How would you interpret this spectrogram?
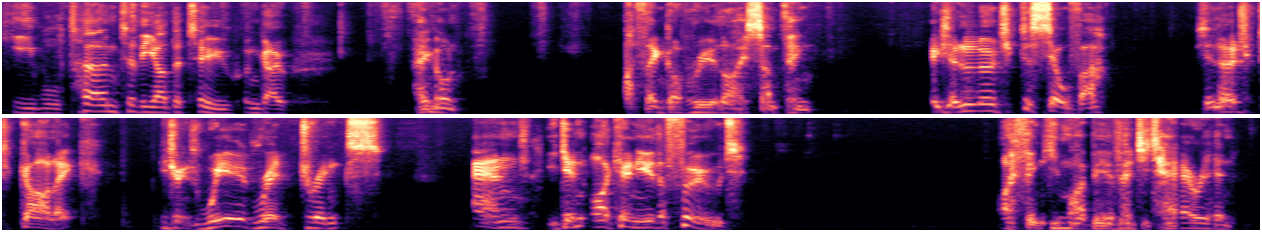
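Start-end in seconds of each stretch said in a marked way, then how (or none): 3.1-18.7 worst imaginable, very obvious stage whisper. Player as Gander turns to the other two about a companion, Gander's terrible stage whisper. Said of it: "in like the worst stage whisper imaginably".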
